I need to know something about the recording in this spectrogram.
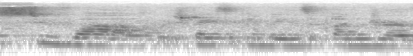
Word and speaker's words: sous voile: It's called sous voile, which basically means under a veil. Sous voile. Sous voile. You actually pronounced a few of the letters that time.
